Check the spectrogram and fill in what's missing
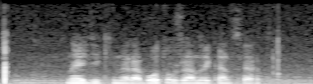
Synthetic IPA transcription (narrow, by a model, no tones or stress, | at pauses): nɐjdʲikʲɪnəɾɐbot̪ʊvʐanɾʲɪkɐnt̪sɛrt̪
